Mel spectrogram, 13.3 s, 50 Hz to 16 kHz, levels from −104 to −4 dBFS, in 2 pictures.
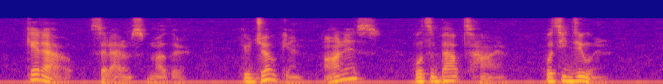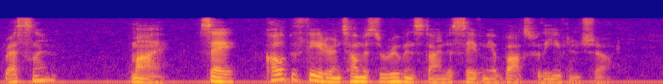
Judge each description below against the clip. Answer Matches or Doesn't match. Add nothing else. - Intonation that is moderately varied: Matches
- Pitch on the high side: Doesn't match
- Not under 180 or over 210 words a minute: Doesn't match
